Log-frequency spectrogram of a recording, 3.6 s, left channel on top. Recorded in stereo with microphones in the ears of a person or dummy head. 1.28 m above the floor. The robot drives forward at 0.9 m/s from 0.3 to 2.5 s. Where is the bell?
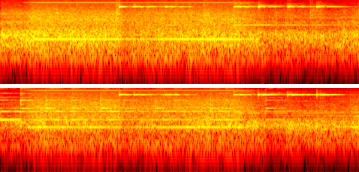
15° left (ahead or behind), 0.8 m; by 3.4 s 5° left (ahead or behind), 1.9 m.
